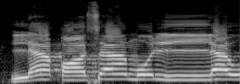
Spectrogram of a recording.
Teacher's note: لَقَسَ ملو، میم کو لام کے ساتھ ملا ہے، لام کو واو کے ساتھ، لام کے اوپر تشدید ہے تو اس کو جما کر سختی کے ساتھ پڑھنا ہے۔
